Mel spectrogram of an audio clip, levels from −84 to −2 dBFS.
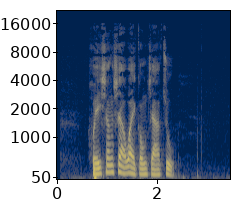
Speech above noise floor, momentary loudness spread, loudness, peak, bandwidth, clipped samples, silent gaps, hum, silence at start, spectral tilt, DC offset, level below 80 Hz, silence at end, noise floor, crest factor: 40 dB; 6 LU; -23 LUFS; -6 dBFS; 16 kHz; under 0.1%; none; none; 0.7 s; -6 dB/octave; under 0.1%; -38 dBFS; 1.1 s; -61 dBFS; 18 dB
